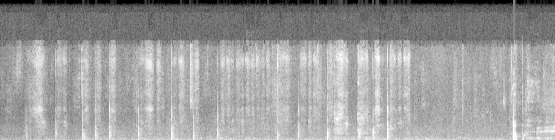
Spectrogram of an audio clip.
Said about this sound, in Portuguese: Então eu vou escrever assim.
